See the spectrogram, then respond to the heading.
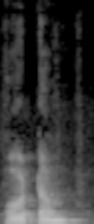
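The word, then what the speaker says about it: autumn: जैसे कि आपने सुने ही होंगे वर्ड ऑटम, एन आखिर में है, उससे पहले एम है, तो ऑटम, एन का कोई साउंड नहीं आ रहा है इसमें।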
